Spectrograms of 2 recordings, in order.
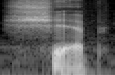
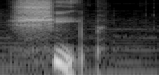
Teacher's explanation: Ship is short and quick, while sheep is long and stretched.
